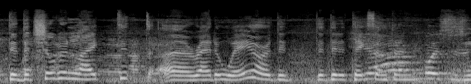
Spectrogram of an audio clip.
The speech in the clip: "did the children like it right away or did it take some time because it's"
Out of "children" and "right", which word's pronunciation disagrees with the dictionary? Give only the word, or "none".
none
